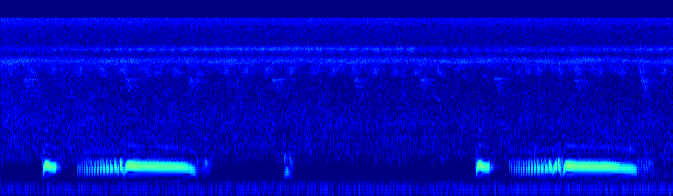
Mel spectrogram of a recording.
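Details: Barbary dove of the irak/tangerine type, its melodious voice used as a lure to get a silent dove calling: two coos, each a short clipped note then a long rolling, steady coo, with a lone short note between them.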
